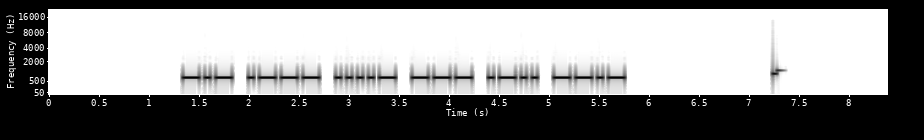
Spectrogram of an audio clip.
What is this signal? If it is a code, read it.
Morse code, heard as a keyed tone, about 22 wpm, 700 Hz. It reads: KJ4OLQ
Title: USA Call Signs Repeated 2x 22wpm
